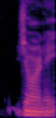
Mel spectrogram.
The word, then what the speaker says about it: Journée: So, Journée, am I saying this correctly? Journey, yeah, you said it right.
